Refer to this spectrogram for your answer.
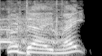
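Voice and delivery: put-on light stab at an English accent greeting a mate; half-hearted English accent, cheery hello; attempted English accent. Host greets viewer Aaron in a faintly put-on English accent. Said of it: "I'm trying accents".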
